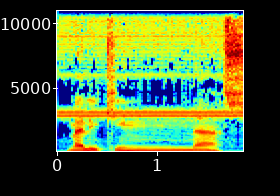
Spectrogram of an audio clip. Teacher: And the word an-nas, the lam of an-nas, and also the hamzatul wasl are silent because there's a sun letter after the alif lam. So noon becomes mushaddad, and you have to apply ghunna for two vowel counts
